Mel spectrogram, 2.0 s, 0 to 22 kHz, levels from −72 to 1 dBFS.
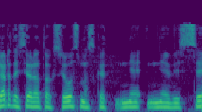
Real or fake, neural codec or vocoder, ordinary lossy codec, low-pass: real; none; MP3, 48 kbps; 9.9 kHz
